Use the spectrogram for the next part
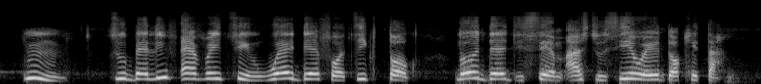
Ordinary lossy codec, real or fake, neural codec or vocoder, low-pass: Opus, 16 kbps; fake; codec, 24 kHz, 1.2 kbps, DualCodec; 10.8 kHz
